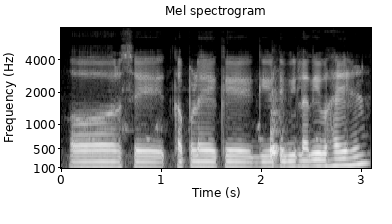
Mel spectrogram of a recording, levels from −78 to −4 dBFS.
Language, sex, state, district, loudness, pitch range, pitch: Hindi, male, Madhya Pradesh, Katni, -15 LUFS, 115-120 Hz, 115 Hz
